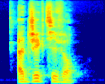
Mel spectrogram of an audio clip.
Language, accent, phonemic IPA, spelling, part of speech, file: French, France, /a.dʒɛk.ti.vɑ̃/, adjectivant, verb, LL-Q150 (fra)-adjectivant.wav
- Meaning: present participle of adjectiver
